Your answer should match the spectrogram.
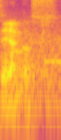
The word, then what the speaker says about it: Samus: Samus? Actually, it's pronounced Samus.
